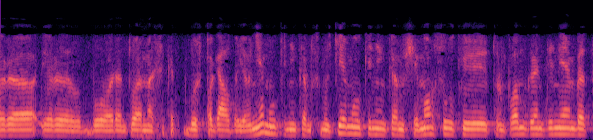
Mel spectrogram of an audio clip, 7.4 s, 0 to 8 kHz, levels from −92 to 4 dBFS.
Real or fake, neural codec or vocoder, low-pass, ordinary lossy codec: real; none; 7.2 kHz; MP3, 24 kbps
